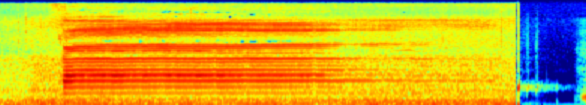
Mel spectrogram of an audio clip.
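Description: A loud, steady horn blast with a rich, buzzy harmonic tone sounds continuously for about six seconds over low rumbling noise, then cuts off abruptly.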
